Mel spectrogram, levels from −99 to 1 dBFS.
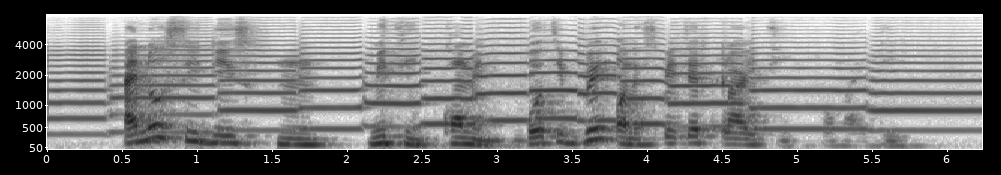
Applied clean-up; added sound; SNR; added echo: none; Trumpet; 3 dB; none.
